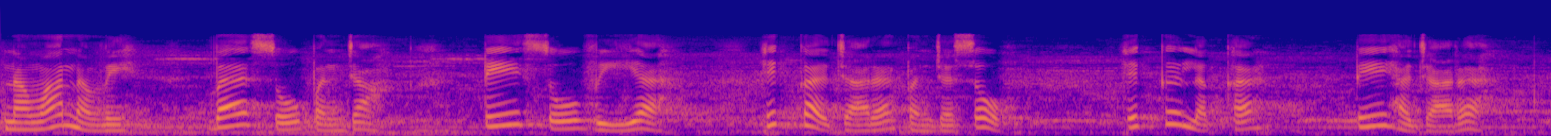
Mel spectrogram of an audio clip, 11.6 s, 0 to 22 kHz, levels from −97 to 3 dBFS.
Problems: constant background noise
